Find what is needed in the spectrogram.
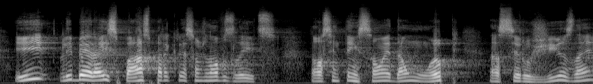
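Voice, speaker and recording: There is noticeable background noise behind a man. He speaks at a moderate pace with ordinary pitch variation. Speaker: hospital administrative director. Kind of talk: public meeting presentation.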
